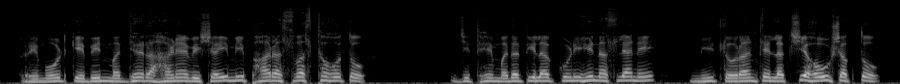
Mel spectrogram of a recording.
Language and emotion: Marathi, fearful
